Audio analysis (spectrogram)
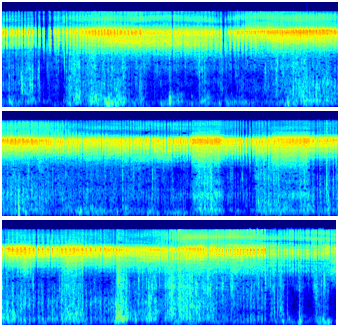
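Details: A mountain cicada fills the air with a shrill, continuous, unbroken buzz, very high and hissing in tone, barely wavering apart from slight swells in intensity.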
